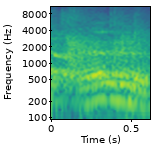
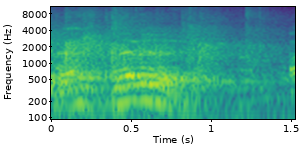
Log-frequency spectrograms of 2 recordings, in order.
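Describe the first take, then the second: First: Said in the usual way. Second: Drawn out, slow; comic savoring the crowd's reply, slowly; slow repeat. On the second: Real, not acted. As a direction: stretch it out slowly.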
